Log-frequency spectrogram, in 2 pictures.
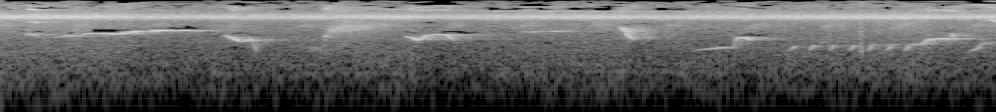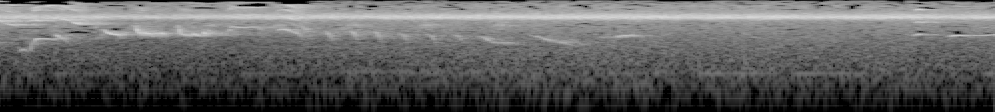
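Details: White-rumped shama singing in the wild, a lively run of sweeping whistles and a rapid rising string of short staccato notes, backed by a constant shrill insect chorus.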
